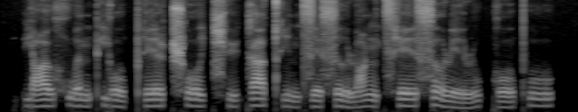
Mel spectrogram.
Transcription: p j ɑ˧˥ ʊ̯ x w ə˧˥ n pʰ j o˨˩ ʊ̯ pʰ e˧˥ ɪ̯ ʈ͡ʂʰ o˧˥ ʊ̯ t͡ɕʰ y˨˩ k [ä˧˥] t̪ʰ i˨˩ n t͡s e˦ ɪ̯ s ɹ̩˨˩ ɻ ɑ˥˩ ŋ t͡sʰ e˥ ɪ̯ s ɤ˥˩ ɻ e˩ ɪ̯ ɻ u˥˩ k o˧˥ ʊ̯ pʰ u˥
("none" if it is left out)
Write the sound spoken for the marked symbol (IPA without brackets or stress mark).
ä˥˩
